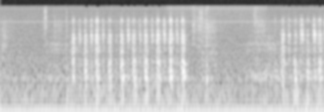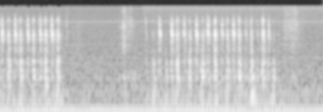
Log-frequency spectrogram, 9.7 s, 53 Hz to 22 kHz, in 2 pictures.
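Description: A coin edge held in the fingertips scrapes the latex scratch-off coating from the number circles, row by row, on a thin, flat, paper Ontario OLG $10 Wish List instant scratch lottery ticket. Three bursts of quick, rhythmic, bright rasping strokes are separated by short pauses, over a low, steady background hiss.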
